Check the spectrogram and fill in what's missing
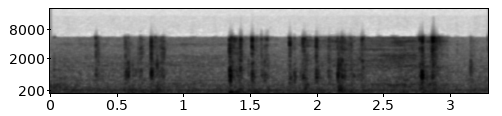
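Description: Fingers type code on a computer keyboard in quick irregular bursts of soft close clicks, with brief pauses between runs of keystrokes and no one talking.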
